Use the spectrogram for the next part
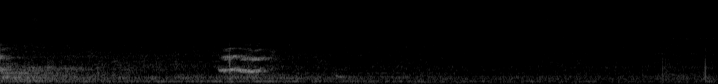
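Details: A kitten gives one short, tonal meow midway through. The rest is quiet with faint background hiss and a soft click near the end.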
